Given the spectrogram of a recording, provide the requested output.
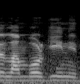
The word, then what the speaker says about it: Lamborghini: anlamıyla bir dünya kenti İngilizcede Lamborghini diye okunuyor bu Türkiye'de Lamborghini diyorlar araç bir trafik cezası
